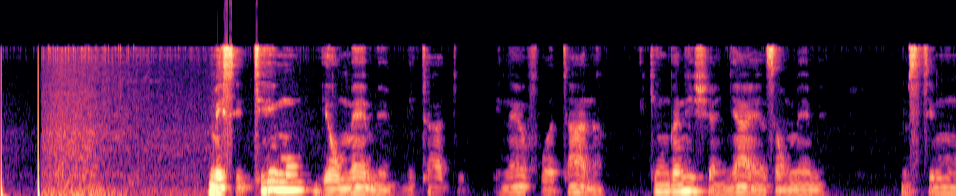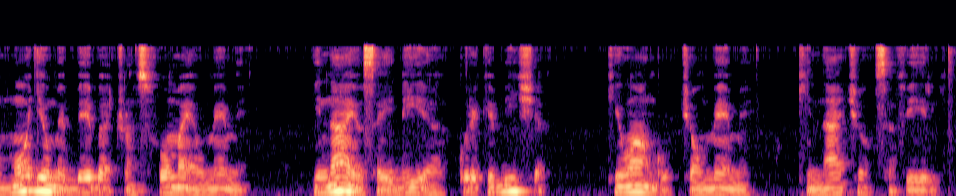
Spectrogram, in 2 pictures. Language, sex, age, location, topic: Swahili, male, 25-35, Dar es Salaam, government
